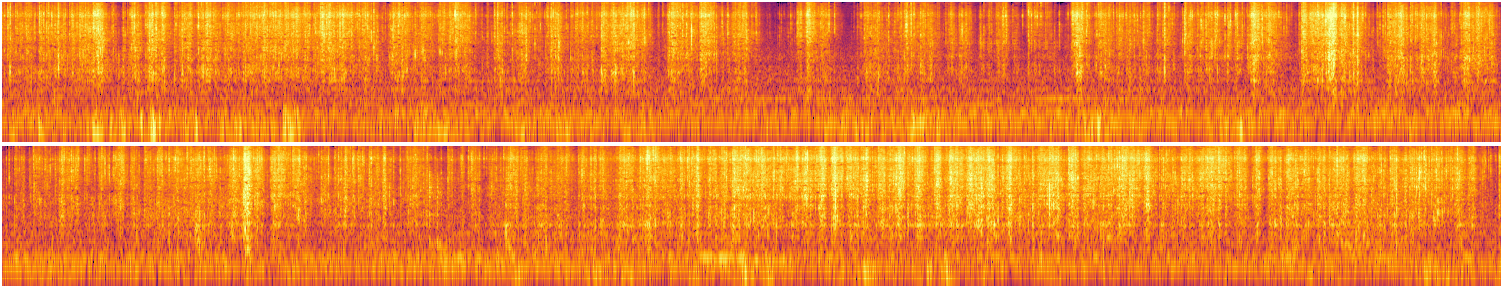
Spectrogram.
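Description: Thin clear plastic bag crinkling and crackling as fingers handle it and open it, an uneven run of small crackles that grows busier and louder about two-thirds of the way in.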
